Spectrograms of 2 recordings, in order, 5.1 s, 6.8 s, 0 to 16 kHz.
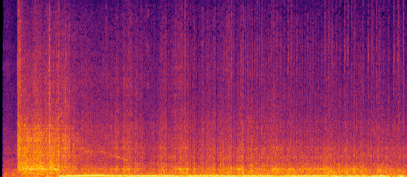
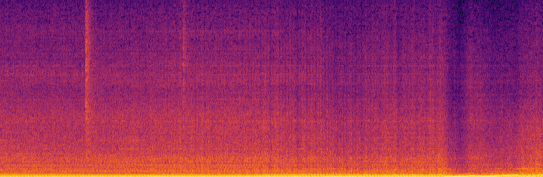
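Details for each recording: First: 2004 Infiniti G35x with a used ECM fitted for throttle-control codes P1122/P1126 and keys reprogrammed. It starts but won't take throttle, giving a lumpy idle that surges and sags. A debris-contaminated MAF sensor is suspected. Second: 2004 Infiniti G35x with a used ECM, keys reprogrammed, after MAF trouble: steady, even warm idle at 750 rpm with no misses or surging, then a smooth change in engine note. Normal idle, no idle relearn done.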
